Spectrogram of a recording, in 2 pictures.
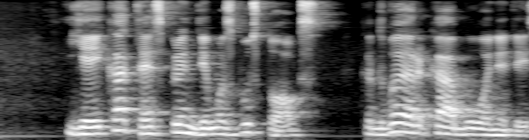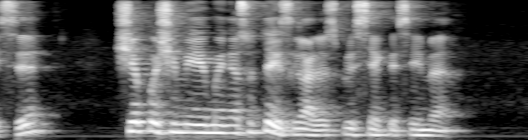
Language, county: Lithuanian, Klaipėda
